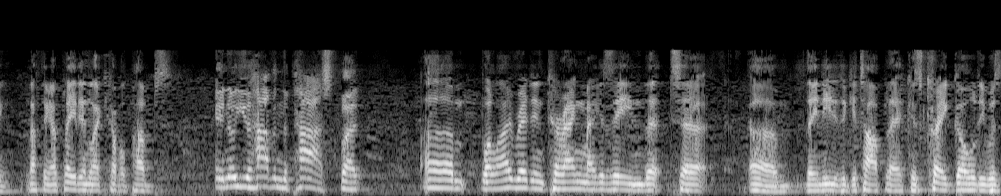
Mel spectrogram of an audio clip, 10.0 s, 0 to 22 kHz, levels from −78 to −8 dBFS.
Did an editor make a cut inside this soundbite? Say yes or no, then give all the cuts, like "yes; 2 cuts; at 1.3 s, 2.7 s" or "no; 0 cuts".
yes; 1 cut; at 2.2 s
